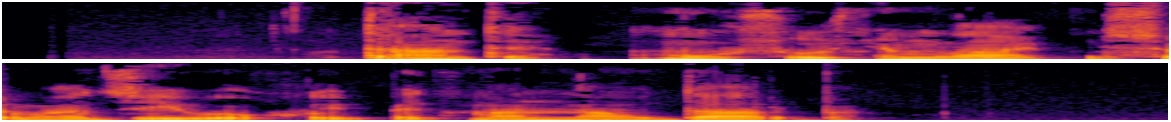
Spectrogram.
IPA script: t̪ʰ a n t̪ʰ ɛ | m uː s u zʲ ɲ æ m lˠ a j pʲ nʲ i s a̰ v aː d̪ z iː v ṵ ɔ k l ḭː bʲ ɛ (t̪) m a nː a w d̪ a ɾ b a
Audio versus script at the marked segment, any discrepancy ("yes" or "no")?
no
